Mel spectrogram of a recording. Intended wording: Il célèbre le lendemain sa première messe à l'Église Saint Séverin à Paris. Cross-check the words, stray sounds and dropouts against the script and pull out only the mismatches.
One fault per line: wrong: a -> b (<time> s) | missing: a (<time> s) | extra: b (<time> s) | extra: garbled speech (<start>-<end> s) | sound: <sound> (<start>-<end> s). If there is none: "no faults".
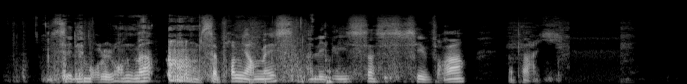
no faults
